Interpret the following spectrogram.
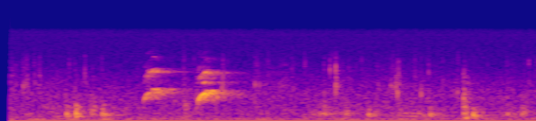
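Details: Border Collie puppies in a garden on Holy Thursday give two short, high, tonal yips about half a second apart, with soft rustling and low background rumble.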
